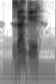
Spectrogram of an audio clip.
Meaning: to zinc, to cover or galvanize with zinc
- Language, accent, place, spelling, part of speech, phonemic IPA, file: French, France, Lyon, zinguer, verb, /zɛ̃.ɡe/, LL-Q150 (fra)-zinguer.wav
